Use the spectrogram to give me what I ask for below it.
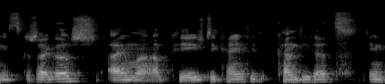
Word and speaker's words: Grzegorz: Okay, so the first I have is, I cannot pronounce it. Gratz Gors, then, yeah, sorry. It's Grzegorz, it's all right. Yeah, so my name is Grzegorz.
